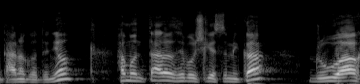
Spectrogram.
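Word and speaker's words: רוח: 거든요 한번 따라서 보시겠습니까 루와 그 그냥 흐 하지 말고 아 이렇게 가래침 했듯이 하는 그런 단어 그렇게 발음을 해야 되는 거야 한번 해보실까요 루와 가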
